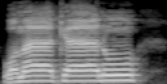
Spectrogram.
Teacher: اب یہاں پر الف مدہ، پھر الف مدہ اور آخر میں واو مدہ، تینوں ایک ایک الف کے برابر کھینچ کر پڑھے جائیں گے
